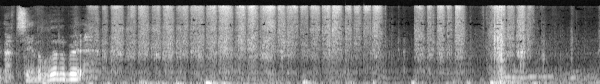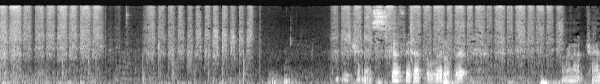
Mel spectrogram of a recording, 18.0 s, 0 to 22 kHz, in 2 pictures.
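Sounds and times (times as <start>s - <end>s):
sanding sponge rubbing a surface: 1.3s - 8.1s, 9.0s - 10.6s, 11.2s - 12.8s, 14.0s - 17.5s.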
